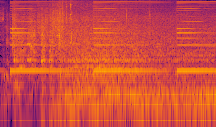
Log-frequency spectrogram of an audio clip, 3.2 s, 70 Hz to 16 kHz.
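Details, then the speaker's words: 2013 Dodge Caravan with hard-start problem, after bypassing the faulty fuel pump relay integrated in the TPMS unit: short crank, engine catches promptly and settles into a steady even idle with faint fuel pump whine; normal start, van back on the road. "so there you have it the fuel pump relay is bypassed and my van is back on the road"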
